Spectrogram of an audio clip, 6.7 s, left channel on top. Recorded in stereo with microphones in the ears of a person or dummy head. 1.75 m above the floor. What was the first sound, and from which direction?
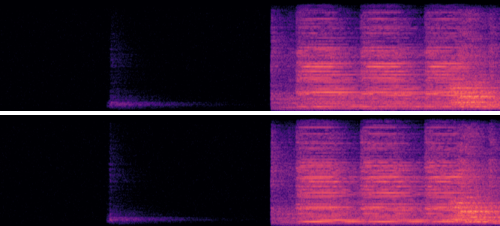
A whoosh, 30° right (ahead or behind).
